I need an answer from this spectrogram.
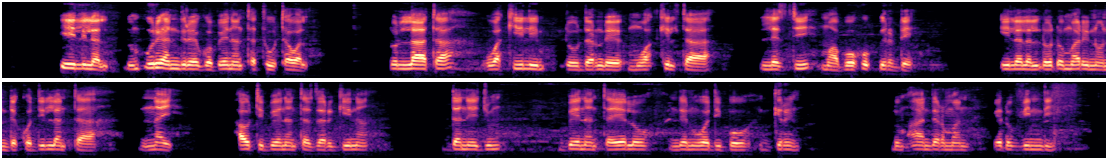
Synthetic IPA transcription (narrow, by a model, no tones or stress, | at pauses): ʔililalɗumɓuɾiandiɾɛɡɔbɛnantatutawal | ɗɔlaːtawakiːlidɔwdaɾndɛmɔwakːilta | lesdimabɔhuɓːiɾdɛ | ʔilalalɗɔɗɔmaɾinɔndɛkɔdilːanta | naj | hawtibɛnantazaɾɡina | daned͡ʒumbɛnantajɛlɔndɛnwodibɔɡɾin | ɗumhandɛɾmanɓɛɗɔvinːdi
